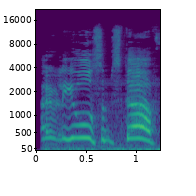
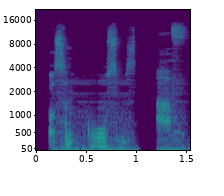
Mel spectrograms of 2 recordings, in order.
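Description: First: Much higher, squeaky put-on voice; silly high voice. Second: Breathy hushed whisper, much softer. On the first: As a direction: jump way up into a goofy voice. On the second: Acted. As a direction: whisper it like a secret treasure. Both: Gloating over thrift finds.

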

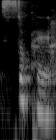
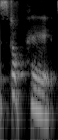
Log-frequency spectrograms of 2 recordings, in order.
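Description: First: Softer, lower repeat of stop it; soft embarrassed plea again. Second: Soft, low mock-despairing stop it; soft embarrassed plea; quiet groan. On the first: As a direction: beg quietly. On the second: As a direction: wave it away softly. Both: Real, not acted. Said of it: "oh, don't".

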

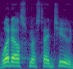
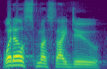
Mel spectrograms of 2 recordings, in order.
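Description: First: Said in the usual way. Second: Loud question; big, emphatic acted asking; young man's eager question. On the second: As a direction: fire the question out loudly. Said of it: "the young man replied".

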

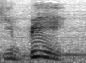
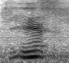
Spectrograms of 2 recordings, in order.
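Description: First: La forma del slang: "he be"; he be en lugar de "he is". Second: Said in the usual way. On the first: Shown as a demonstration. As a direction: di "he be", con be sin conjugar. ("he be" dicho como en el inglés afroamericano) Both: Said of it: "en vez de decir".

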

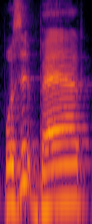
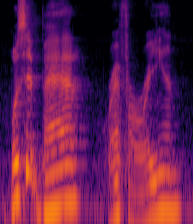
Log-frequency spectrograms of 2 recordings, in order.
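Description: First: Said in the usual way. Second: Imitating a Southern drawl on "refereeing", said slowly; a light mock Southern "refereeing" with no G; Southern accent. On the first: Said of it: "you're just talking normal". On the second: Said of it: "And then you said refereeing".

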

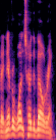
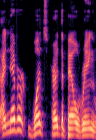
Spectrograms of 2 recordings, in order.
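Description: First: "I never once heard the bell ring" said faster, leaning on "once"; emphasized. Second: Said in the usual way. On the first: Shown as a demonstration. Reviewer stressing "once" to his co-host. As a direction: hammer home "once", pace quickened. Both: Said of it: "Let me emphasize that part".

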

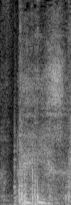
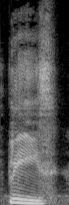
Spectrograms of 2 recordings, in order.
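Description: First: Even higher pleading Please, fading; a last high, desperate Please; pleading again, higher. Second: High, loud pleading please; desperate plea. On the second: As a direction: beg with the word Please, pitched high. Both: Acted. Sick woman begging for medicine.

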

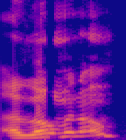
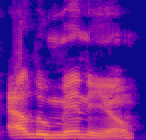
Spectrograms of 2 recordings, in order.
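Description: First: "aluminum" said as uh-LOO-mih-num; four syllables, stress on LOO in "aluminum"; American pronunciation. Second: "aluminium" said as al-yoo-MIN-ee-um; five syllables, stress on MIN in "aluminium"; British pronunciation. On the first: Giving the usual word for contrast, American "uh-LOO-mih-num". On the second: Showing how they say it, British "al-yoo-MIN-ee-um". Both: Shown as a demonstration. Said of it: "They say, uh".

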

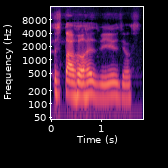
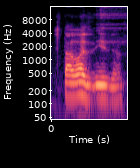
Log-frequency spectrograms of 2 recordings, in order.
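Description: First: Very drawn-out title; slow announcer. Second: Drawn-out announcement; slow announcer. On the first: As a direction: draw it out even more slowly. Echoing the title slower. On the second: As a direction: stretch each word like a trailer. Announcing the show title. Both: Pretend.

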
